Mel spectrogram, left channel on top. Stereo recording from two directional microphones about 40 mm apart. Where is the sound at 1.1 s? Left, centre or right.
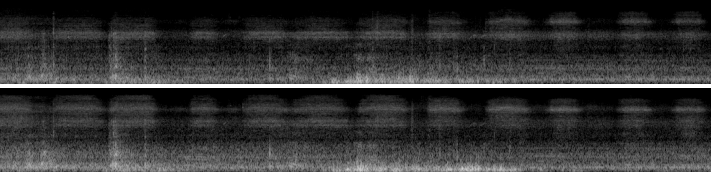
Centre.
